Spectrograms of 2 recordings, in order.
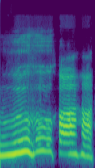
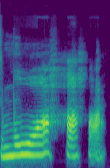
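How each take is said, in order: First: The first syllable is a plain 'moo' sound. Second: The first syllable is a gliding 'mwah' sound. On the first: The speaker calls it wrong. "that sounds like a cow mooing" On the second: The speaker calls it right. "It's not moo like a cow"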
